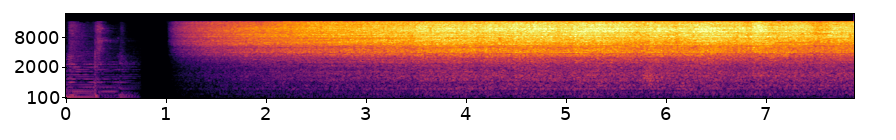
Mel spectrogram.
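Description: A cutting torch hisses steadily.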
